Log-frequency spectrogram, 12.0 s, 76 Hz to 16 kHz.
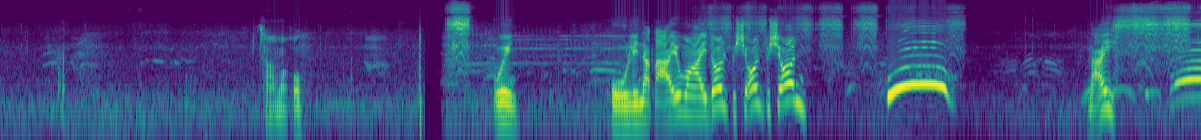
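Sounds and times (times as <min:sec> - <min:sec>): man shouting excitedly: 0:11.6 - 0:12.0.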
